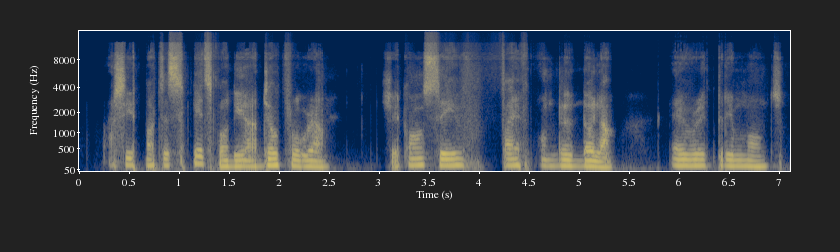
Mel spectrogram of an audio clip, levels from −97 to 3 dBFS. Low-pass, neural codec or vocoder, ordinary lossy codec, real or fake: 14.4 kHz; codec, 44.1 kHz, 2.6 kbps, DAC; Opus, 16 kbps; fake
